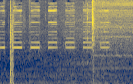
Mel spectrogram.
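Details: Chevrolet Corsa Classic with turn signal on: signal clicks with thin pulsing electrical buzz from the instrument panel over low engine hum; other side signal works fine; cause unknown.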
